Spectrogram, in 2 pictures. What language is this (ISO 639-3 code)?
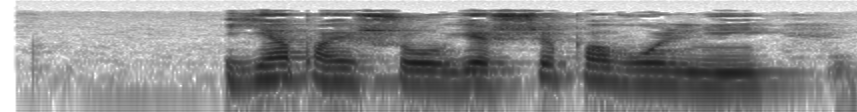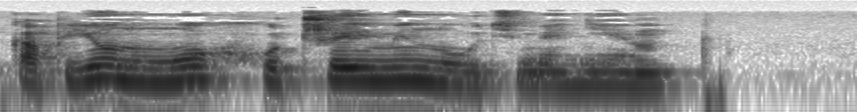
bel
